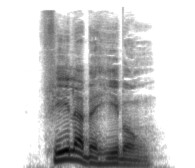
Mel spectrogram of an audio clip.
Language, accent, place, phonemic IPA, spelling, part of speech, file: German, Germany, Berlin, /ˈfeːlɐbəˌheːbʊŋ/, Fehlerbehebung, noun, De-Fehlerbehebung.ogg
- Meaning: bugfix, troubleshooting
